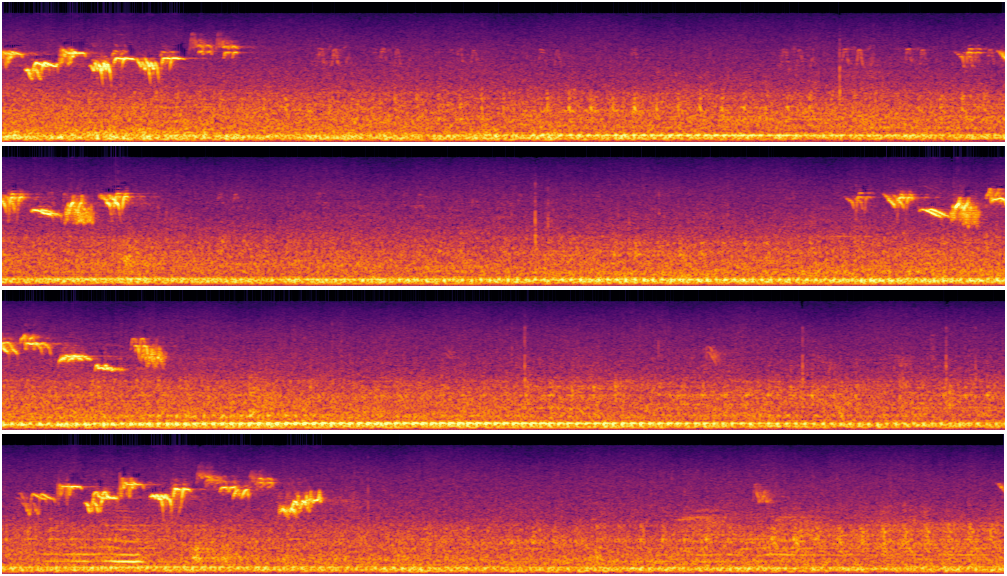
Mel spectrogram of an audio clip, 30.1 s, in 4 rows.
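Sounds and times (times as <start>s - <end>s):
bird chirping: 0.0s - 4.3s, 5.8s - 11.6s, 13.8s - 16.4s, 22.7s - 25.2s
low steady hum: 0.0s - 30.0s.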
